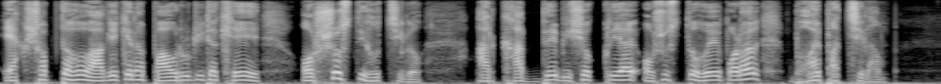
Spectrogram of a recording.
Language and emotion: Bengali, fearful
